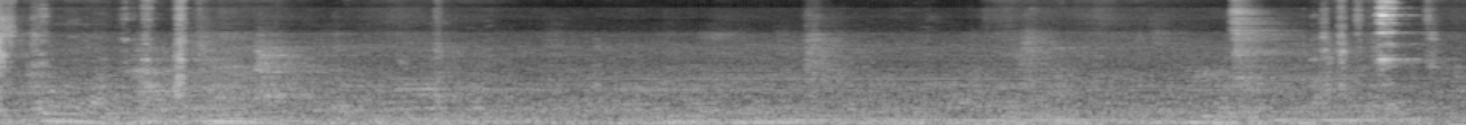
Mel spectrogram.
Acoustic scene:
cafe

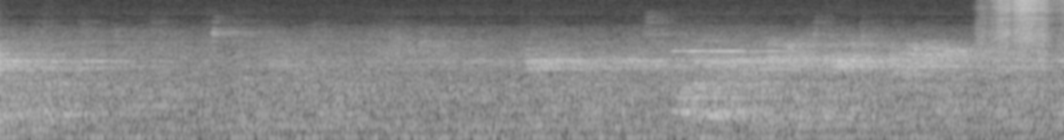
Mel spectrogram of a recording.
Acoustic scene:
subway station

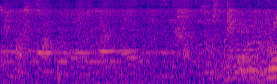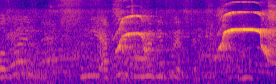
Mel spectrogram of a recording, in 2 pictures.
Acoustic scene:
crowded indoor space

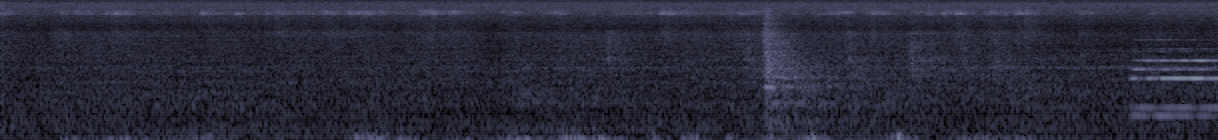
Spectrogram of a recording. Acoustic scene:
elevator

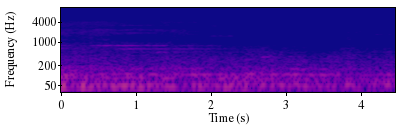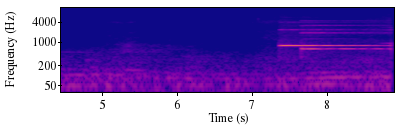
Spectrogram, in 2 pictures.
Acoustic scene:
elevator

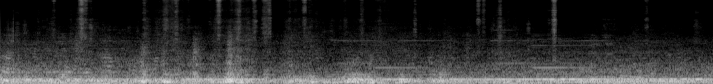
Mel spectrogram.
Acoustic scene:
bus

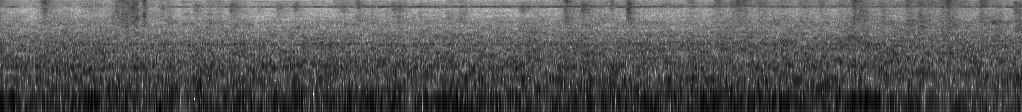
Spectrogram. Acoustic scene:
elevator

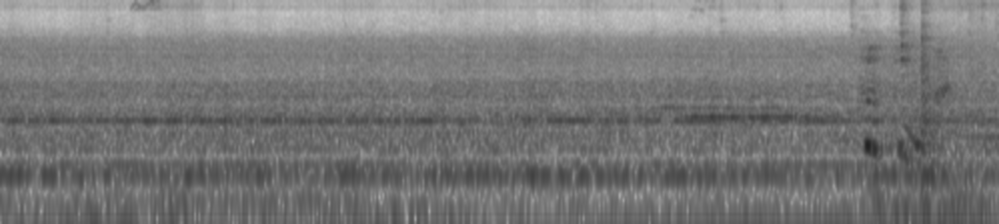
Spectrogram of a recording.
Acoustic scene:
elevator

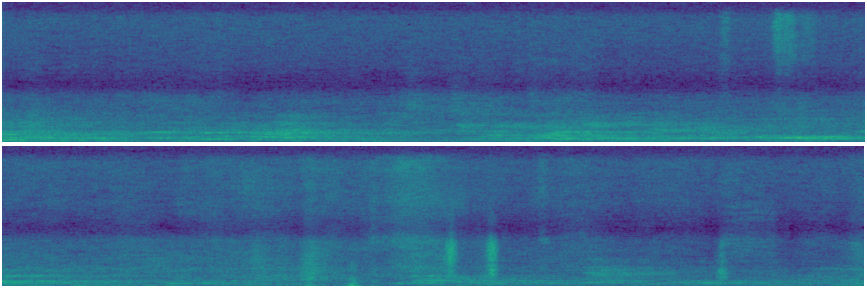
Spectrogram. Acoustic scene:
cafe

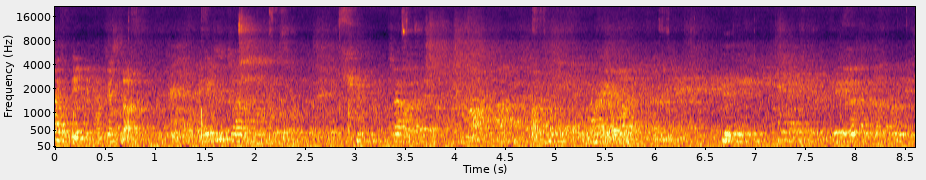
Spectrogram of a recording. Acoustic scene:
crowded indoor space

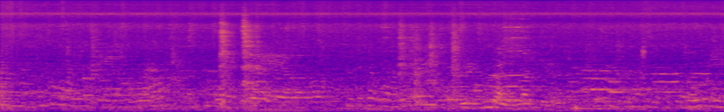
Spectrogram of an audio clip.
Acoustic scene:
restaurant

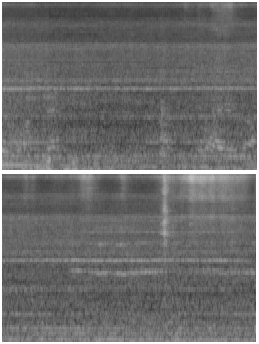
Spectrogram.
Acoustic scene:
subway train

